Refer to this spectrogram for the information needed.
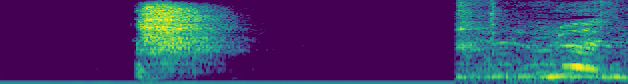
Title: How Different Celebrities Sneeze #SHORTS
